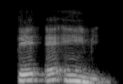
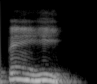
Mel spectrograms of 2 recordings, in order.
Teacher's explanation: Esse M não é dígrafo. Esse M se transforma em uma semivogal.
